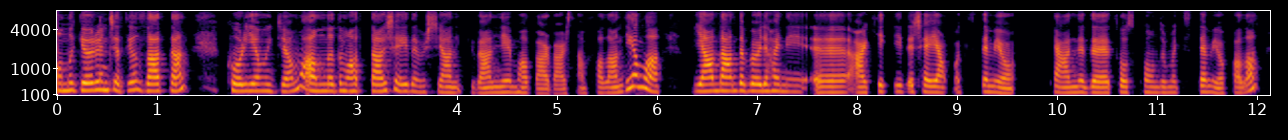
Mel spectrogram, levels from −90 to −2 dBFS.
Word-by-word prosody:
onu 255 Hz, +1 st, +1 dB
görünce," 265 Hz, 0 st, +4 dB
diyor, 270 Hz, +2 st, 0 dB
"zaten 235 Hz, +3 st, +4 dB, 0.4 s
koruyamayacağımı 235 Hz, -3 st, +1 dB
anladım." 235 Hz, 0 st, +3 dB
Hatta 230 Hz, 0 st, +2 dB
şey 250 Hz, -4 st, -1 dB
demiş: 205 Hz, -2 st, -8 dB
"Yani 190 Hz, -2 st, -2 dB
güvenliğe 185 Hz, +2 st, -2 dB
mi 190 Hz, -, -7 dB
haber 160 Hz, -4 st, -3 dB
versem?" 150 Hz, +1 st, -8 dB
falan 180 Hz, +1 st, -3 dB
diye. 370 Hz, +5 st, +3 dB
Ama 335 Hz, -, +3 dB, 0.3 s
bir 230 Hz, -, -11 dB
yandan 235 Hz, +1 st, +5 dB
da 245 Hz, -1 st, +1 dB
böyle, 235 Hz, 0 st, +3 dB
hani, 230 Hz, -2 st, -2 dB
eee, 195 Hz, -6 st, -2 dB
erkekliği 215 Hz, +3 st, -2 dB
de -, -, -2 dB
şey 210 Hz, -3 st, +1 dB
yapmak 190 Hz, -1 st, -2 dB
istemiyor, 190 Hz, -6 st, -2 dB, 0.4 s
kendine 190 Hz, 0 st, -1 dB
de 185 Hz, -1 st, +3 dB
toz 195 Hz, -2 st, -2 dB
kondurmak 190 Hz, -2 st, -8 dB
istemiyor 200 Hz, -5 st, -3 dB
falan. -, -, -1 dB
215 Hz, 170 wpm, -25 LUFS, 190-235 Hz, 0.4 s, yandan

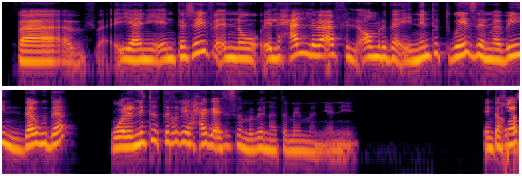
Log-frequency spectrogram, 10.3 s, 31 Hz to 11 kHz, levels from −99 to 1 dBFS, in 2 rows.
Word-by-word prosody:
ف -, -, -5 dB
فيعني 185 Hz, -, -1 dB
أنت 215 Hz, +3 st, 0 dB
شايف 300 Hz, +4 st, +1 dB
إنه 220 Hz, -2 st, -1 dB
الحل 250 Hz, +7 st, +2 dB
بقى 270 Hz, +1 st, +3 dB
في 260 Hz, -3 st, -9 dB
الأمر 230 Hz, +3 st, 0 dB
ده 220 Hz, -2 st, -2 dB
إيه؟ -, -, -6 dB
إن 195 Hz, -, -1 dB
أنت 255 Hz, +5 st, 0 dB
توازن 255 Hz, -1 st, +2 dB
ما 200 Hz, -, +1 dB
بين 230 Hz, -3 st, +1 dB
ده 235 Hz, +3 st, +5 dB
وده، 265 Hz, -, 0 dB, 0.4 s
والَّا 205 Hz, +1 st, +3 dB
إن 235 Hz, -, +3 dB
أنت 280 Hz, +5 st, 0 dB
تلغي 290 Hz, -2 st, -2 dB
حاجة 245 Hz, -4 st, -1 dB
أساسًا 220 Hz, +2 st, -7 dB
ما 175 Hz, -3 st, -5 dB
بينها 180 Hz, -2 st, -5 dB
تمامًا 160 Hz, -3 st, -11 dB
يعني؟ 245 Hz, +2 st, -16 dB, 1.3 s
أنت 200 Hz, +2 st, -1 dB
خلاص 245 Hz, +4 st, +2 dB
225 Hz, 175 wpm, -23 LUFS, 200-260 Hz, 1.3 s, ده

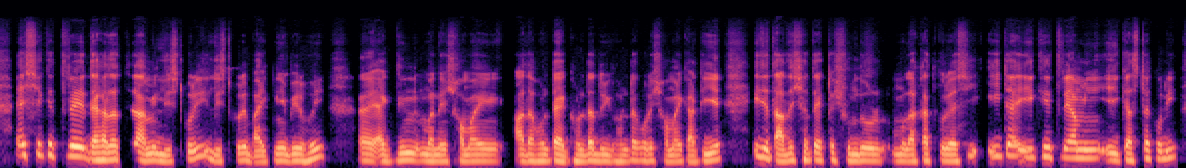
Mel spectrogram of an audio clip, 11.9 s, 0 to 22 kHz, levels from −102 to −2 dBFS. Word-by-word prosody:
অ্যা 225 Hz, -, +2 dB
সেক্ষেত্রে 220 Hz, -2 st, +2 dB, 0.2 s
দেখা 135 Hz, 0 st, +6 dB
যাচ্ছে 140 Hz, -, -2 dB
আমি 125 Hz, +1 st, +2 dB
লিস্ট 110 Hz, +1 st, -5 dB
করি, 155 Hz, +5 st, +1 dB
লিস্ট 110 Hz, 0 st, -5 dB
করে 130 Hz, 0 st, +1 dB
বাইক 100 Hz, 0 st, -1 dB
নিয়ে 125 Hz, -1 st, +2 dB
বের 125 Hz, -1 st, +3 dB
হই। 170 Hz, +5 st, +2 dB, 0.4 s
অ্যা 125 Hz, -, 0 dB, 0.2 s
একদিন 125 Hz, +4 st, 0 dB, 0.2 s
মানে 115 Hz, 0 st, +1 dB
সময় 115 Hz, 0 st, 0 dB, 0.4 s
০.৫ 120 Hz, +1 st, 0 dB
ঘণ্টা 115 Hz, +1 st, +1 dB
১ -, -, -5 dB
ঘণ্টা 115 Hz, +2 st, +2 dB
২ 115 Hz, -, 0 dB
ঘণ্টা 110 Hz, +3 st, -3 dB
করে 120 Hz, 0 st, -2 dB
সময় 110 Hz, +1 st, -2 dB
কাটিয়ে 120 Hz, +6 st, +1 dB, 0.4 s
এই -, -, -1 dB
যে 175 Hz, -, +5 dB
তাদের 120 Hz, +2 st, +2 dB
সাথে 140 Hz, 0 st, +1 dB
একটা 135 Hz, +1 st, -5 dB
সুন্দর 120 Hz, 0 st, +1 dB, 0.3 s
মুলাকাত 115 Hz, +1 st, -1 dB
করে 120 Hz, -, +2 dB
আসি। 115 Hz, -, -9 dB, 0.2 s
এইটা 210 Hz, +2 st, 0 dB, 0.2 s
এক্ষেত্রে 185 Hz, +1 st, -2 dB
আমি 165 Hz, 0 st, +3 dB, 0.2 s
এই 125 Hz, -, +1 dB
কাজটা 130 Hz, +6 st, +1 dB
করি। 155 Hz, +3 st, -1 dB
125 Hz, 205 wpm, -20 LUFS, 115-150 Hz, 0.4 s, দেখা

